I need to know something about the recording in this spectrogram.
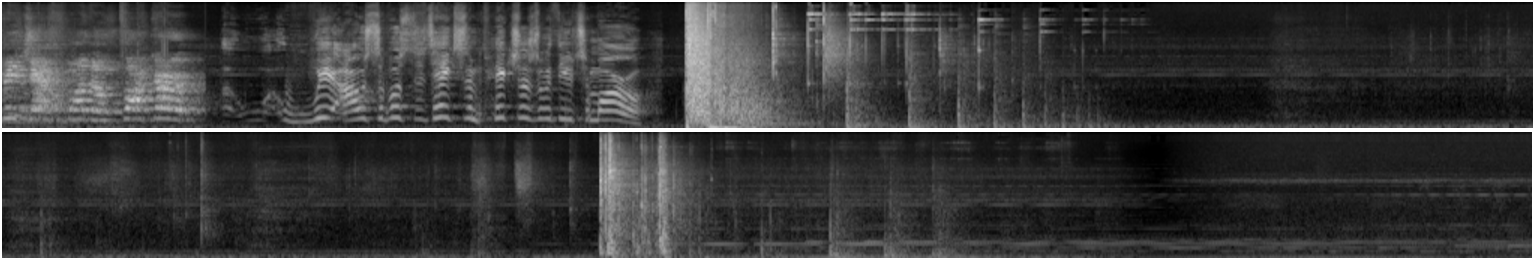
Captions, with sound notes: Answer me, bitch-ass motherfucker! Wait, I was supposed to take some pictures with you tomorrow. [gun blasting] [bullets clinking] [soft somber music] [crickets chirping]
